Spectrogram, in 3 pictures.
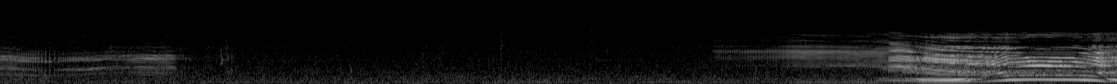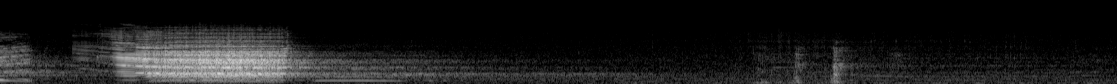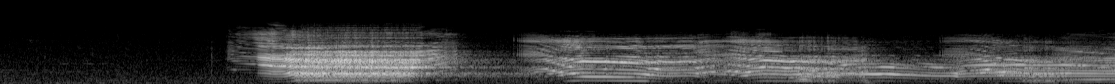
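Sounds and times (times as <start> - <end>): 
red deer stag roaring: 7.2 - 16.8, 24.6 - 33.4.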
